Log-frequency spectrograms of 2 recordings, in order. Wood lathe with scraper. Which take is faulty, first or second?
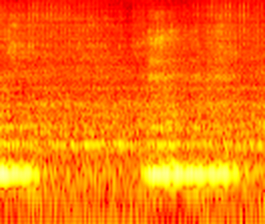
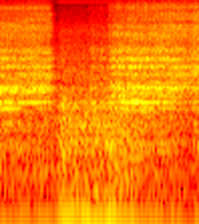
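first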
